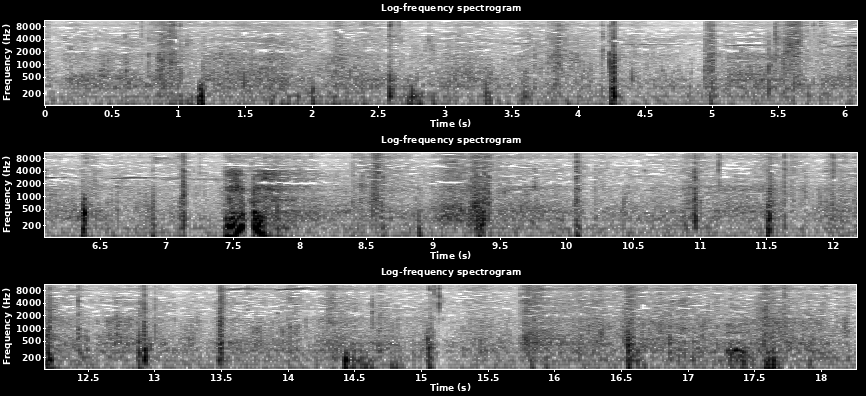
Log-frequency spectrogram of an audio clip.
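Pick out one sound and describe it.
Leaves rustle as they brush against the person walking.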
